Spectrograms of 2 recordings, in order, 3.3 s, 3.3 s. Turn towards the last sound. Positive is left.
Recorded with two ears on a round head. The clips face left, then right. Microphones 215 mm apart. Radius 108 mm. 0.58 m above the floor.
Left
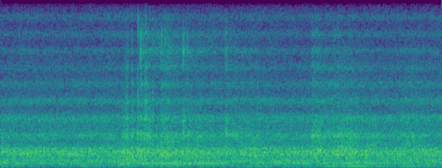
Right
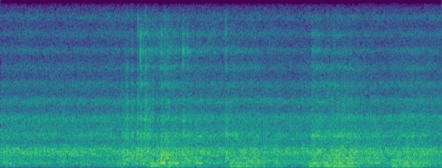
turn(degrees=-25)  # may be behind; listen again after turning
